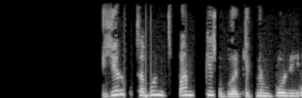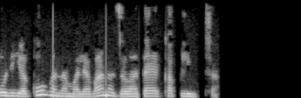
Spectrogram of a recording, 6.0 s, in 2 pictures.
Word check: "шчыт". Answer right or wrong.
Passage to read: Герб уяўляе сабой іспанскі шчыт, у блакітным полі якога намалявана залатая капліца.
wrong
